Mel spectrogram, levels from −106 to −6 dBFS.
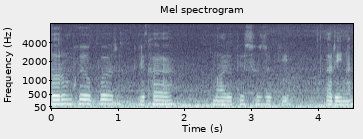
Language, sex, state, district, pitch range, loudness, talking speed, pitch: Hindi, male, Uttar Pradesh, Ghazipur, 120-145 Hz, -20 LUFS, 120 wpm, 130 Hz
